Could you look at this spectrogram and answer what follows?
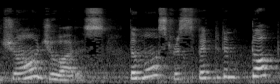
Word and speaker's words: Jean Jaurès: It's pronounced Jean Jaurès, the most respected and top leader of the socialists.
